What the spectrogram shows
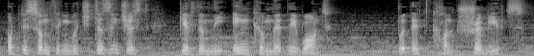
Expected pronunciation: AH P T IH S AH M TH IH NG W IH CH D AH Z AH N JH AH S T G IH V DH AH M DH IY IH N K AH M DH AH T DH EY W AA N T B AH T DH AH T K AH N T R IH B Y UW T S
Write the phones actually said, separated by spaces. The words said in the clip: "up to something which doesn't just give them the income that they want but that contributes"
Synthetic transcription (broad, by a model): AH P T IH S AH M TH IH NG W IH CH D AH Z AH N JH AH S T G IH V DH AH M DH IY IH N K AH M DH AH T DH EY W AA N T B AH T DH AH T K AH N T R IH B Y UW T S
